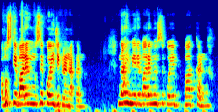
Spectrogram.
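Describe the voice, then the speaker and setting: High-voiced flustered young wife, played by a woman. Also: fairly quick, a bit bright. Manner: eager, flustered protests. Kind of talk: stage play acting.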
